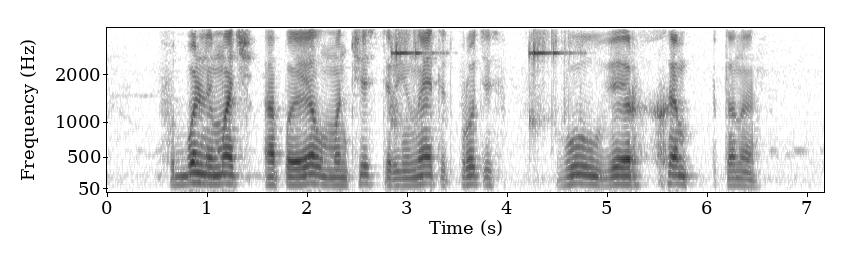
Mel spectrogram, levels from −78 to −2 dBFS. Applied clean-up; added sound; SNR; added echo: none; Coin (dropping) / Glass; 5 dB; none.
